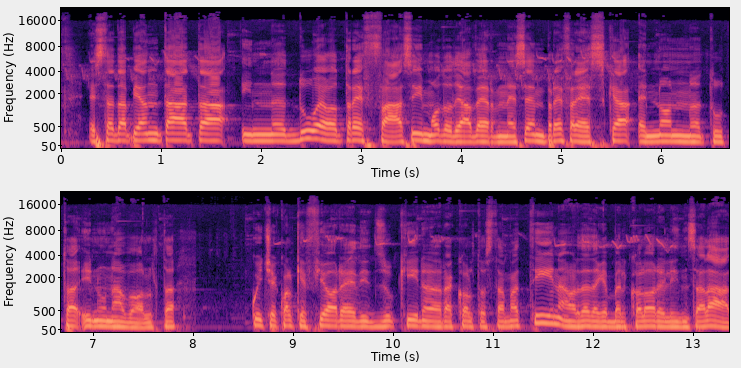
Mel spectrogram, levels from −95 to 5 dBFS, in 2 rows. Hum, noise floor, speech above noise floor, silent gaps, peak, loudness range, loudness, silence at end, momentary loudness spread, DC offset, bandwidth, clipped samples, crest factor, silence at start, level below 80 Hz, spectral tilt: none; -53 dBFS; 33 dB; none; -6 dBFS; 3 LU; -20 LUFS; 0 s; 4 LU; under 0.1%; 20 kHz; under 0.1%; 14 dB; 0 s; -38 dBFS; -5 dB/octave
